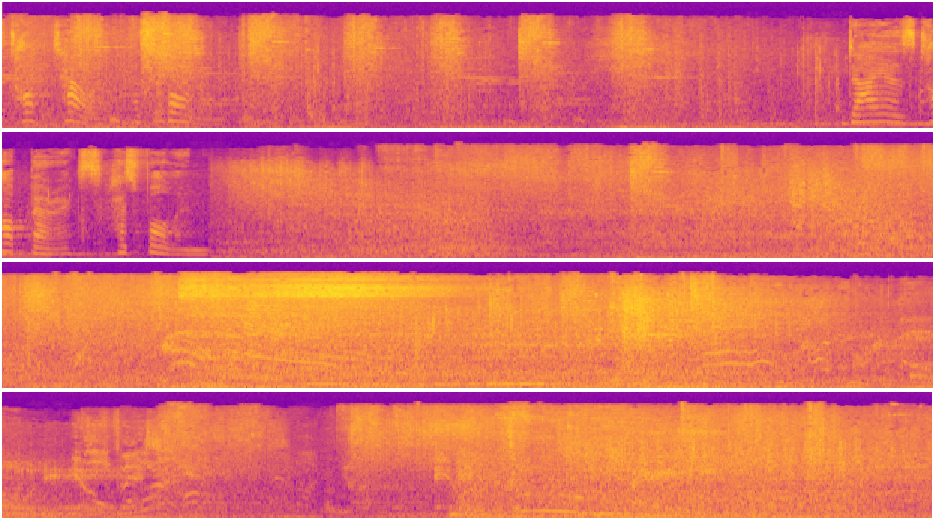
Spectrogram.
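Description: Magic blasts, zaps and hits crackle and boom in a fast game battle.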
